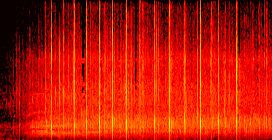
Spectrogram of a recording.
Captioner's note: audience clapping and cheering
